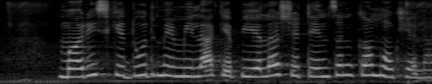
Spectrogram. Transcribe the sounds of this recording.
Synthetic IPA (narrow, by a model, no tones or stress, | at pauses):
məɾisked̪ud̪ʱmemilakepiələseʈensənkəmɦokʰel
